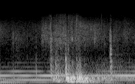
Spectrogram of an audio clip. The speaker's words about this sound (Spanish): futbolistas entran en el vestuario. Un soldado cierra la puerta.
